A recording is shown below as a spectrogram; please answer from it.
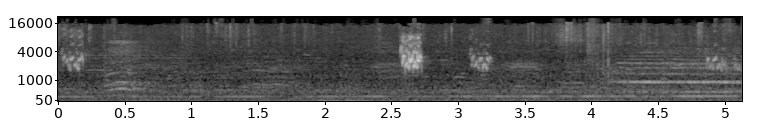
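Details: Pet budgerigar, a black-face bird, chirping at play: a few clipped, scratchy notes with one louder harsh call in the middle, over a steady humming background with a faint whine.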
